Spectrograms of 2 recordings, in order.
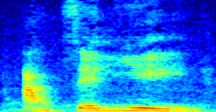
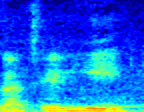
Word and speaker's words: Atelier: said it spells a-e-l-i-e-r i think it's a french word um sometimes it's pronounced italia but i think the right pronunciation is atelier and you know it's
